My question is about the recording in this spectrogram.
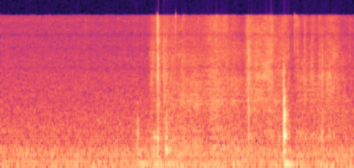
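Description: Faint room tone, then from about two seconds in a few soft clicks and rustles of gloved hands handling a paint-covered canvas on a spinner, with a sharper click near the end.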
